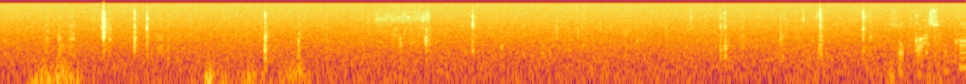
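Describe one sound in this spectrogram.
Card packs click and rustle as hands handle them.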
